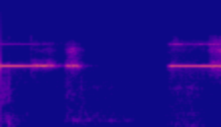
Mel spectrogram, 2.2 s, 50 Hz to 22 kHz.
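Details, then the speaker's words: 1999 Volvo Penta 5.0 GI MEFI 3 marine ECM on bench simulator: high, steady electronic beep in two bursts with quiet between; injector driver likely shorted to power, reaching 8.2 volts, inside the computer. "it's kind of like trying to activate it might be shorter to power because it goes up to 8.2 volts so Yep this is definitely the problem inside the computer"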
